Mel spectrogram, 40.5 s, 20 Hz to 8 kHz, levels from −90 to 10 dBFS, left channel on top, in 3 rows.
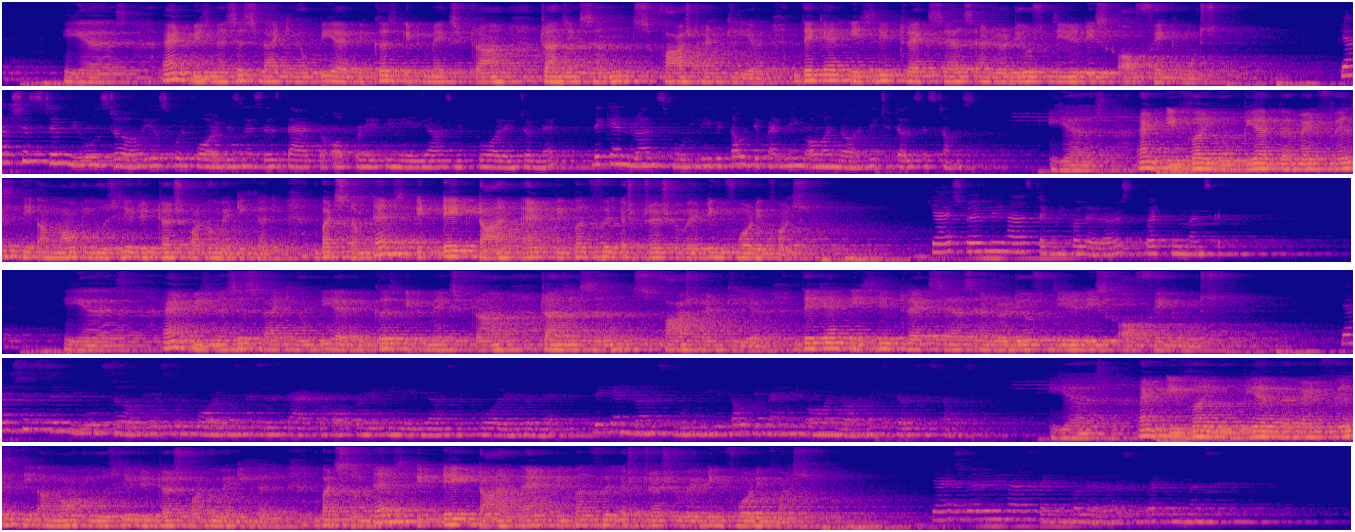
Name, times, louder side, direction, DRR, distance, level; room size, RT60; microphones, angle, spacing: voice 1, 0.6-12.1 24.0-35.1, equal, 20° left, 1 dB, 0.4 m, -27 dB
voice 2, 13.4-19.1 19.4-23.2 33.0-33.1 35.4-35.6 36.1-39.2, left 4 dB, 85° left, 8 dB, 0.3 m, -35 dB
7.7 x 4.2 x 3.5 m, 3.0 s
head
